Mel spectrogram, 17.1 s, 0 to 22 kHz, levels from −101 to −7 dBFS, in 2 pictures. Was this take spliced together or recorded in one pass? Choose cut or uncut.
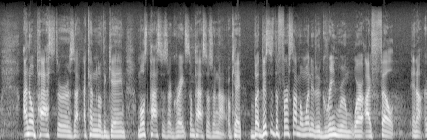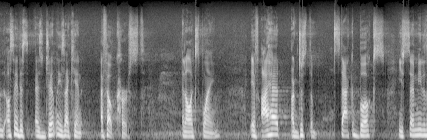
cut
